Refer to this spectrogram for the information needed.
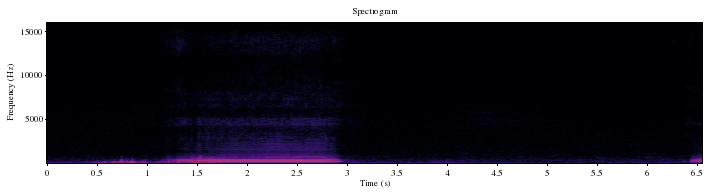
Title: My Frenchie, Lola snoring up a storm!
